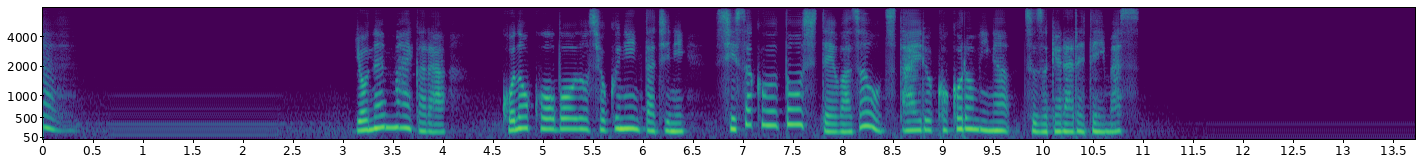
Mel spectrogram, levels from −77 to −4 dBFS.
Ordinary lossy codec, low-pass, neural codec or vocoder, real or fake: none; none; codec, 16 kHz, about 1 kbps, DyCAST, with the encoder's durations; fake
